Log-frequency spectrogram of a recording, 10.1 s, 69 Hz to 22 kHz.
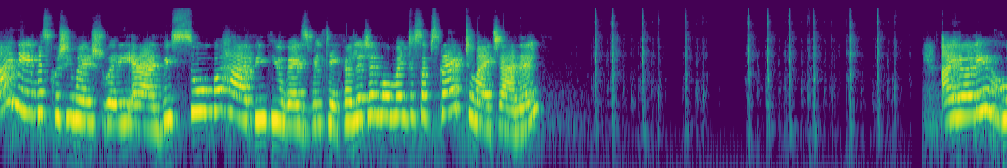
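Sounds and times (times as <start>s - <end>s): typewriter key clicks: 5.9s - 9.1s.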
